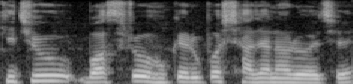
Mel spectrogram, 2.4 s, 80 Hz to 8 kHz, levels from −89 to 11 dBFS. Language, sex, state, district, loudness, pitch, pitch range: Bengali, male, West Bengal, North 24 Parganas, -13 LUFS, 160 Hz, 150-180 Hz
